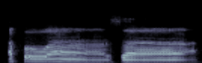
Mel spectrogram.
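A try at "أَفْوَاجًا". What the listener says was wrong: যা হয়ে যাচ্ছে, মানে দাঁতের গায়ে জিহ্বাটি ঠেকছে, দাঁতের গায়ে ঠেকবে না। আফ ও যা, যা, জিহ্বার আগাটাই দাঁতে লাগলে তবে যা উচ্চারিত হবে, আর দাঁতের গায়ে না ঠেকে উচ্চারণ, হ্যাঁ, সেই যা উচ্চারণ হয়ে গিয়েছে, যা হবে না, যা, যা। প্র্যাকটিস করবেন বেশি করে। হামজা জিম জাবার আজ, হামজা জিম জের ইজ, হামজা জিম পেশ উজ, আজ, ইজ, উজ। ঠিক এইভাবে প্র্যাকটিস করবেন জিম।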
